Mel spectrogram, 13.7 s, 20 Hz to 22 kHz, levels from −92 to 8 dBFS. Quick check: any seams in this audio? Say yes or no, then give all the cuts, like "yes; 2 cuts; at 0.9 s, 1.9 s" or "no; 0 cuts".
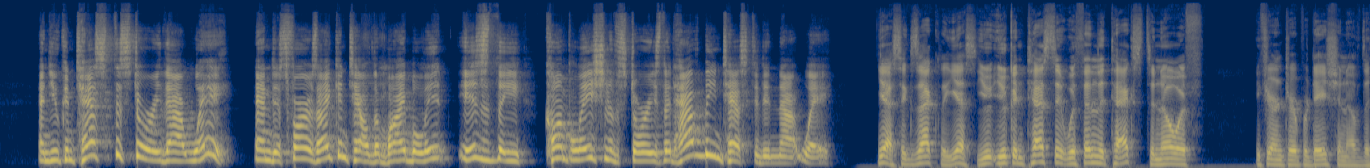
yes; 1 cut; at 2.4 s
